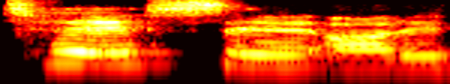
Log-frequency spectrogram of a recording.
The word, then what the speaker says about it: Tsar: İngilizce'de T-S-A-R diye yazılıyor ama Tsar olarak telaffuz ediliyor.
